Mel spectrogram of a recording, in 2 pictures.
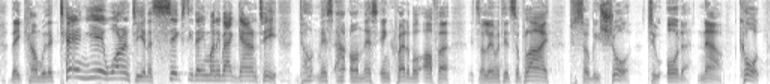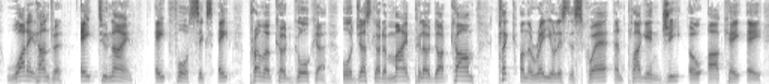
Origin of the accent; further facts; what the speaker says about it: England, United Kingdom; moved away; I may have been growing up in England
